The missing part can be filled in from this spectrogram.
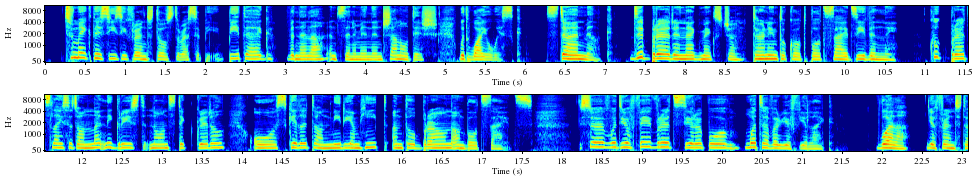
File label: east european accent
